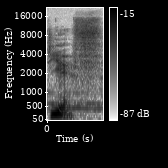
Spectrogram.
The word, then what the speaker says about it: gif: Old English word GIF, if, pronounced YIF.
